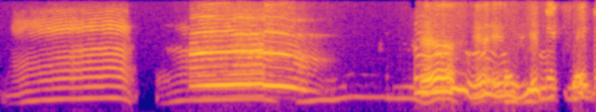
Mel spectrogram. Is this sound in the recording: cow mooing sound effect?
yes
